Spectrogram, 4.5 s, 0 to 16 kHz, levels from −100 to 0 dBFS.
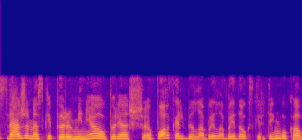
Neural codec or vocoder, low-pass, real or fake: codec, 16 kHz, 4 kbps, X-Codec, WavLM features, trained on Multilingual LibriSpeech; 7.2 kHz; fake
